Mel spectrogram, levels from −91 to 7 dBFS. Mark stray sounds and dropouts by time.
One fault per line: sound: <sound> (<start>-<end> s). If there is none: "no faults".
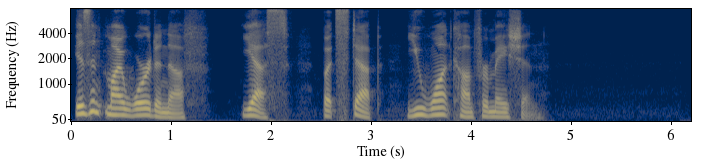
no faults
